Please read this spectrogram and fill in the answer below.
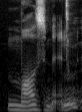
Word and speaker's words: Mosman: pizza shop in the well healed suburb of Mosman. Is that how it's pronounced? Yes. Moman um was was under attack under attack from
